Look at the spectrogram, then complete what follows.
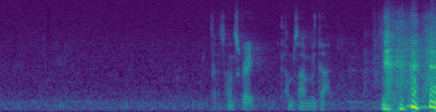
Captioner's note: audience applause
